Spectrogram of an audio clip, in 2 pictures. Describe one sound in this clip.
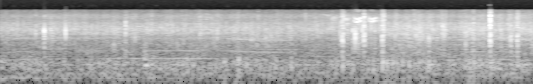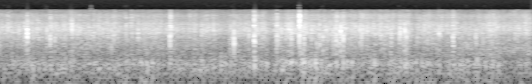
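Footsteps crunch on a gravel path.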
